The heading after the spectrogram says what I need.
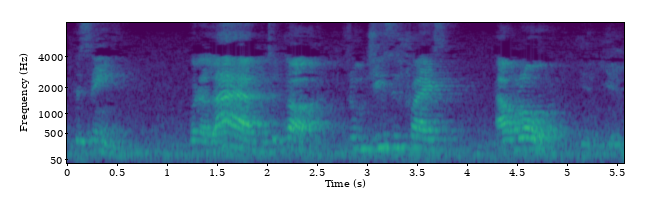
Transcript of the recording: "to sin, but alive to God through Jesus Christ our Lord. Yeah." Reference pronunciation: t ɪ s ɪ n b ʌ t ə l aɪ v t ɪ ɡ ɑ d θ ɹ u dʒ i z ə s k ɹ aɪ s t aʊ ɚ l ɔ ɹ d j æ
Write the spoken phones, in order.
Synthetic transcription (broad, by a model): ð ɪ s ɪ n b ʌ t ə l aɪ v t ɪ ɡ ɑ d θ ɹ u dʒ i z ə s k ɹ aɪ s t aʊ ɚ l ɔ ɹ d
